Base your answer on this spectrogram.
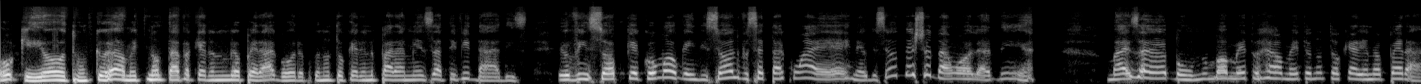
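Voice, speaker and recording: The tone is dark and mellow, delivered at a fairly quick pace with big swings in loudness. The sound is dry and close, with no echo. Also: woman, fairly high pitch for a woman, lively intonation. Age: 60s. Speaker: doctor acting as patient, dancer. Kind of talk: role-play patient consultation. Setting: lecture hall with audience.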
